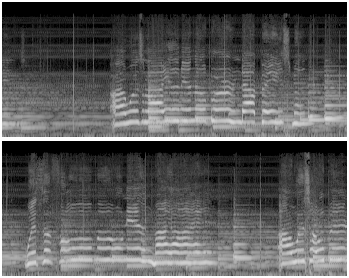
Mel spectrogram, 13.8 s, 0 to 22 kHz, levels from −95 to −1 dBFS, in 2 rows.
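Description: Linear timecode from an adjacent track or cable bleeds into the audio throughout, adding a faint chirping warble near 1 and 2 kHz, roughly 30 dB below the sound, with a rhythm that fits 23.976 fps code.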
